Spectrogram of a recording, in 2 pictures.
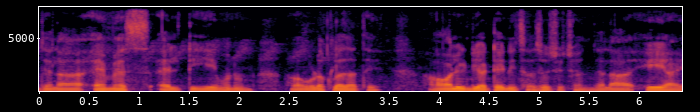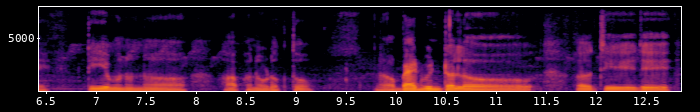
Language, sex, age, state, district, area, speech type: Marathi, male, 30-45, Maharashtra, Nagpur, urban, spontaneous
